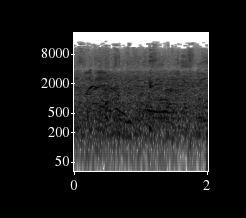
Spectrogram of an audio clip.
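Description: A man talks on a phone close by.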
